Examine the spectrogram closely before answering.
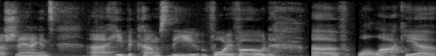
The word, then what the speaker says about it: voivode: And then through some shenanigans, there's going to be a lot of shenanigans, he becomes the voivode of Wallachia. Voivode means prince, but is actually like king, Yeah, I can't believe that really is how you say that word.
